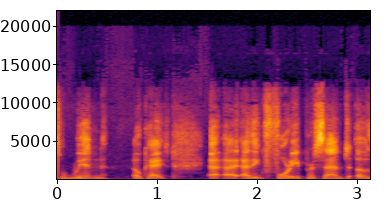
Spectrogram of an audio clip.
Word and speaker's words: Nguyen: I always say Nguyen. Nguyen. Yeah. Nguyen. Without the N, Nguyen. Right? And there's I think the dialects are different, north and south. In south, it's Nguyen.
